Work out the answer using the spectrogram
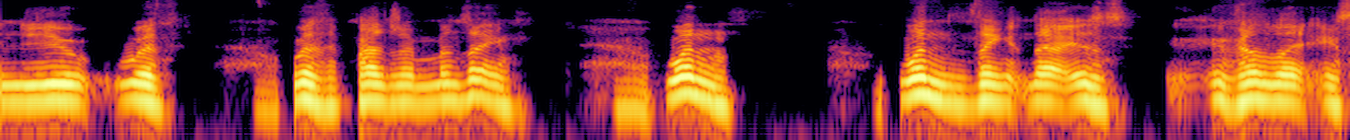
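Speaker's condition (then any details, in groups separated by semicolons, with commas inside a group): Sporadic ALS; diagnosed at age 32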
